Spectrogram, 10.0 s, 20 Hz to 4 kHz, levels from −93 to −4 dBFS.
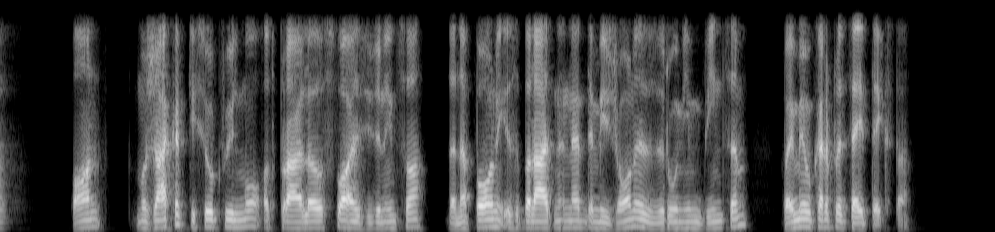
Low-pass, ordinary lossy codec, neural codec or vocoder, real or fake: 3.6 kHz; none; codec, 16 kHz, about 1 kbps, DyCAST, with the encoder's durations; fake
